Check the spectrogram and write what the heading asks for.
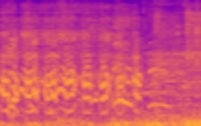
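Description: Several voices talking over one another, with a woman laughing, over a steady low rumble.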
